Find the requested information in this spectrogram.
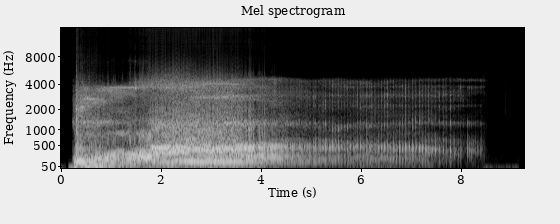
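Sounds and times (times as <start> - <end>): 
monsters roaring: 0.2 - 8.5.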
